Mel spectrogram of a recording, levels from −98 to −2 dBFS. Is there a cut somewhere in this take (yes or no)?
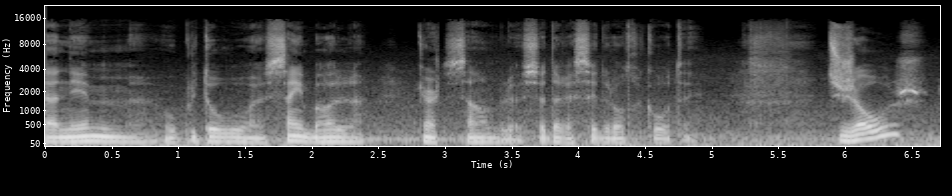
yes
